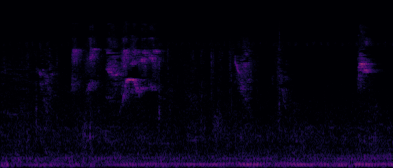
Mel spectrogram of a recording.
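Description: Birds chirping in short high calls, the busiest cluster about two seconds in and a few single chirps later, over a faint steady low hum.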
